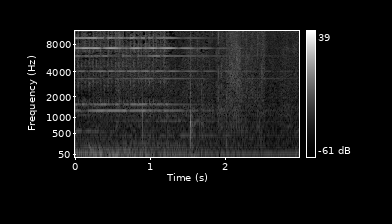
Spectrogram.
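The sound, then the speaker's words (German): A telephone rings with a steady electronic trill, fairly quiet and continuous over a low background hum, with a few small clicks near the end and no talking. “nun endlich wollte sich Nordan schlafen legen, als das Telefon klingelte.”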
